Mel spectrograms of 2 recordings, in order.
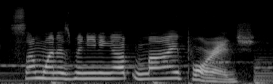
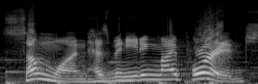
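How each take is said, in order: First: It is said in a wee small voice. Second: It is said in a great big voice.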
